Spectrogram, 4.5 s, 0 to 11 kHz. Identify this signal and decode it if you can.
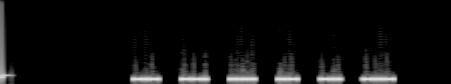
Morse code, heard as a keyed tone, about 44 wpm, spaced as for 25 wpm, 700 Hz. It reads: KG5UDX
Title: USA Call Signs - 3x Character Spacing - 45wpm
